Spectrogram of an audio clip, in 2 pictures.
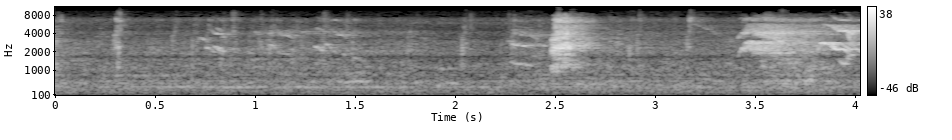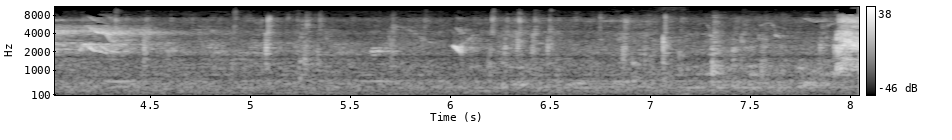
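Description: Wild birds chirping and calling, with short chirps scattered throughout. There is a loud, harsh call about two and a half seconds in, and a longer run of rapid calls just before the middle.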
